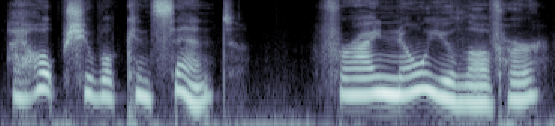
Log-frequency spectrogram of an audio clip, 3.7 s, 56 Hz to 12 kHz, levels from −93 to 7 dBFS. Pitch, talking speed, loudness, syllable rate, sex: 205 Hz, 180 wpm, -16 LUFS, 3.8 syllables/s, female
